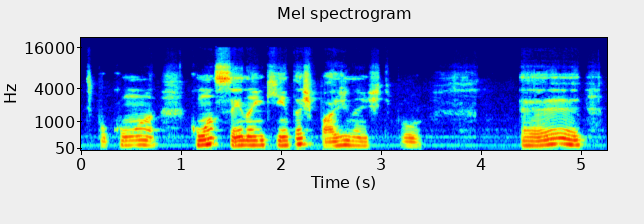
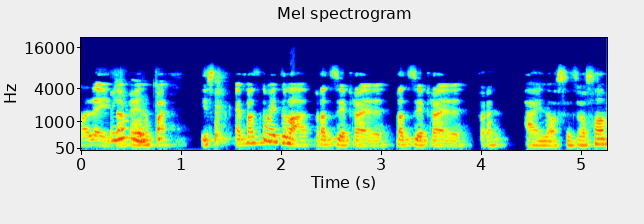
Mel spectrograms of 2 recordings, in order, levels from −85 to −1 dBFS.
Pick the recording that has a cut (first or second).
second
